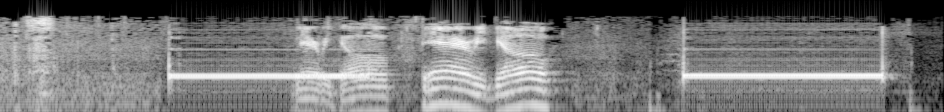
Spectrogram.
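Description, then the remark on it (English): A steady, droning telephone dial tone sounds twice, each lasting about two seconds, with a short burst of speech in between and faint handling noise at the start. “Can we get John on the phone now? Right now?”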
